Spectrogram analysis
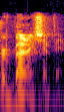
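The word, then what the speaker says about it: Urbana-Champaign: champ CH is that how you say it Urbana champagne Urbana champagne yes Urbana champagne okay with a BS in Psychology and you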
